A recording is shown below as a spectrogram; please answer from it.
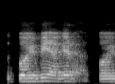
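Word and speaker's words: chi: Pronunciation शायद मेरा गलत हो सकता है, ची स्क्वायर टेस्ट बोल सकते हैं। ठीक है, बट काई स्क्वायर बोला जाता है।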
